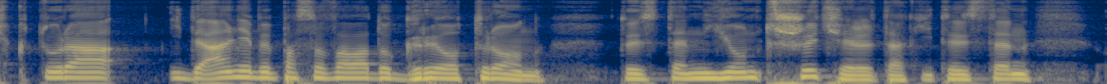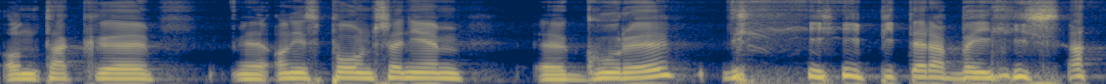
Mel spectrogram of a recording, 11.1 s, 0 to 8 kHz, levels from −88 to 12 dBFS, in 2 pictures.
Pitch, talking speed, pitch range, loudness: 145 Hz, 135 wpm, 130-160 Hz, -15 LUFS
